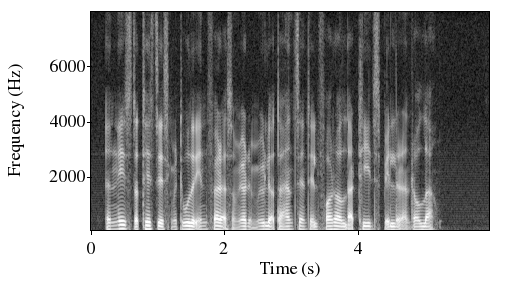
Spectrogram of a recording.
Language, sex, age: Norwegian, male, 21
